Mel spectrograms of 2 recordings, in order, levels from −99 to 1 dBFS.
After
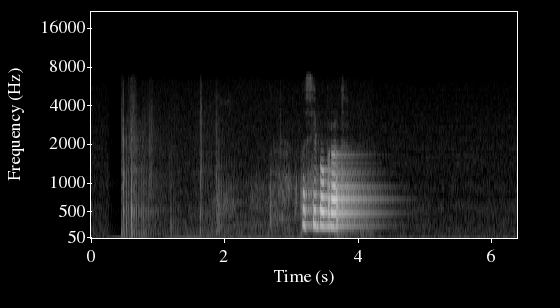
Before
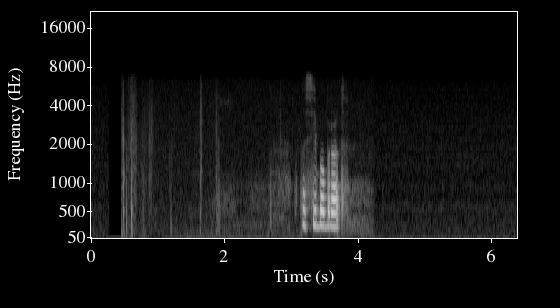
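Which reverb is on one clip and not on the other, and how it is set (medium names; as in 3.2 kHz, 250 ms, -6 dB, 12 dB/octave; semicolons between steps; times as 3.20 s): spring tank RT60 1.3 s, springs 36 ms, chirp 50 ms, DRR 8 dB; trim -1 dB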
